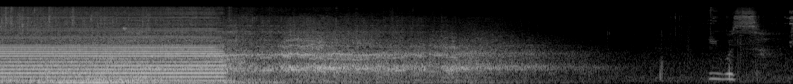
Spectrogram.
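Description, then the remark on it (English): A lorry skids on a motorway at night in pouring rain, its tyres letting out a loud, sustained screech for about two seconds before giving way to fading road noise and rumble. “By a lorry on a motorway at night.”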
